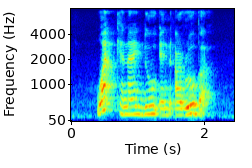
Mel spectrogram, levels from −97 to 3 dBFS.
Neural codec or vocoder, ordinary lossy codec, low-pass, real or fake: codec, 16 kHz, 8 kbps, FunCodec, trained on Chinese and English, 25 frames a second; none; none; fake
